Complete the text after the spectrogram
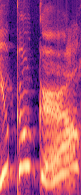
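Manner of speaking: bad, very high, shrill, screechy American accent. Showing how a phrase is best said, the speaker uses a terrible screechy American accent. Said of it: "best said in a really terrible screechy American accent".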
